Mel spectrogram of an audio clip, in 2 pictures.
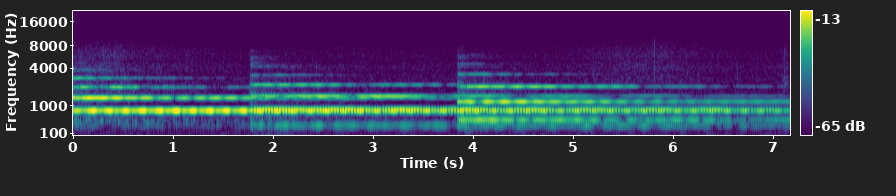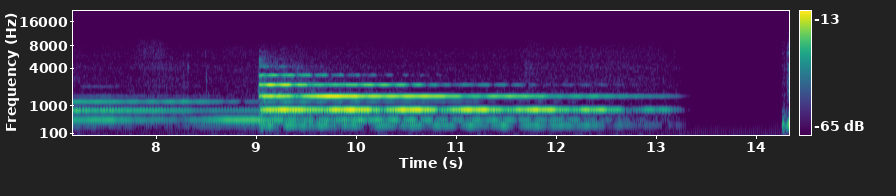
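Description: Altar bells struck four times at the elevation of the host after the words of consecration, each stroke ringing on long with several clear tones. The ringing cuts off abruptly near the end.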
